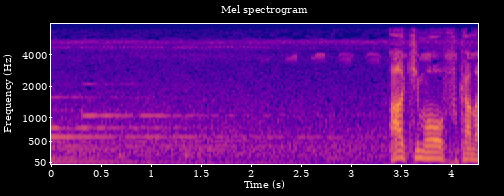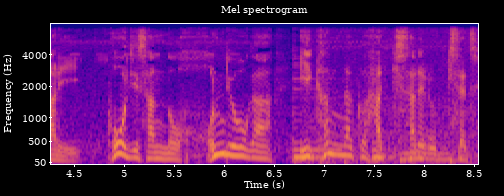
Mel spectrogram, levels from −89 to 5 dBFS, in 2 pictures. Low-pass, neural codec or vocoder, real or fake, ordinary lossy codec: 7.2 kHz; none; real; none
